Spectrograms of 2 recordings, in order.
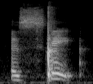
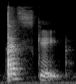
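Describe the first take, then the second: First: "escape" stressed on the second syllable, es-CAPE. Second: "escape" stressed on the first syllable, ES-cape; wrong-syllable stress. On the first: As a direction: punch the end of "escape": es-CAPE. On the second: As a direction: punch the start of "escape": ES-cape. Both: Shown as a demonstration. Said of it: "if it's the wrong syllable".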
